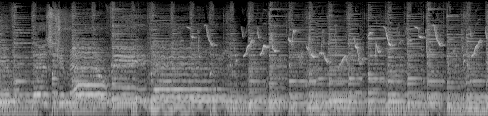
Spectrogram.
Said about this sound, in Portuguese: Passarinhos quando estão cantando, fico escutando, não posso entender.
